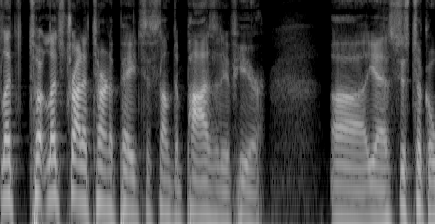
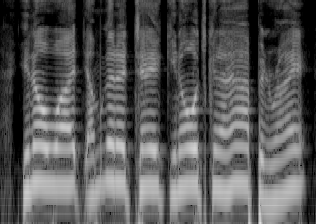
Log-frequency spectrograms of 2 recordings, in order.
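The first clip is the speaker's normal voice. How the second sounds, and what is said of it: Yelling, angry parent voice. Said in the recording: “I'm yelling.”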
